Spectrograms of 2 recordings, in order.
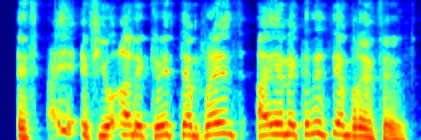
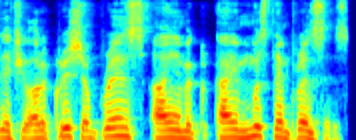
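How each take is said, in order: First: Mock girl voice, higher; girly voice. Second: A hint of a mocked girl; mild girly voice. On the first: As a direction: tease him as a simpering girl. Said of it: "you start speaking like a girl". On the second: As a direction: retell it lightly in a girl's tone. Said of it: "He said".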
